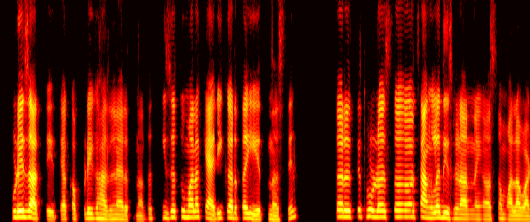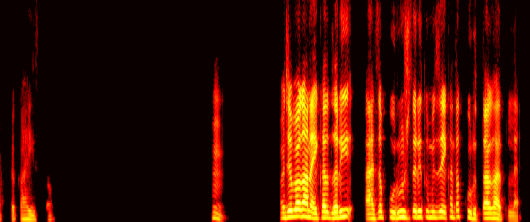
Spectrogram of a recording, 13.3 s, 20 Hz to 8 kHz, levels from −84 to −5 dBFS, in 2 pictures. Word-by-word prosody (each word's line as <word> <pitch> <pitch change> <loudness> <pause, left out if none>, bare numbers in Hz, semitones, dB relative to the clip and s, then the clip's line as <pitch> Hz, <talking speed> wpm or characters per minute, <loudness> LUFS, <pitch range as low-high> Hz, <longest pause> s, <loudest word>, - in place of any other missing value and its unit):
पुढे 225 0 +5
जाते, 150 -10 +2
त्या 160 - -3
कपडे 170 +1 -5
घालणाऱ्या 160 -3 -3
आहेत 145 -2 -7
ना, 130 - -10
तर - - -11
ती 185 +3 -14
जर 220 - -1
तुम्हाला 220 -1 0
कॅरी 180 -2 +1
करता 195 -2 0
येत 160 -5 0
नसेल, 150 +8 -7 0.5
तर 235 -1 +3
ते - - -4
थोडंसं 230 -1 0
चांगलं 205 -1 +2
दिसणार 175 -4 -1
नाही, 155 -1 -9
असं 145 +3 -8
मला 145 -2 -2
वाटतं 140 +1 -7
काहीसं. 145 -2 -11 2.0
हं, 190 - -7 0.8
म्हणजे 195 +4 +4
बघा 245 0 +9
ना, 205 - +7
एखादा 205 +3 +3
जरी 230 +4 +4 0.2
ॲज 165 +2 -1
अ - - 0
पुरुष 210 0 0
जरी 220 0 +2
तुम्ही 210 -2 -4
जर 215 - 0
एखादा 225 +2 -3
कुर्ता 185 -2 +1
घातलाय 145 -9 -2
185 Hz, 180 wpm, -21 LUFS, 155-220 Hz, 2.0 s, बघा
